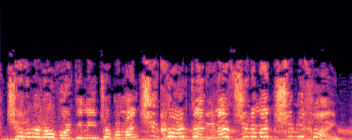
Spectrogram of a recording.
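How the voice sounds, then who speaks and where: A woman dubbing a defiant kidnapped young woman who yells insults and cries for help in a TV drama. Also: very high voice, music in the background. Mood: angry, struggling. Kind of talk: dubbed TV drama.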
